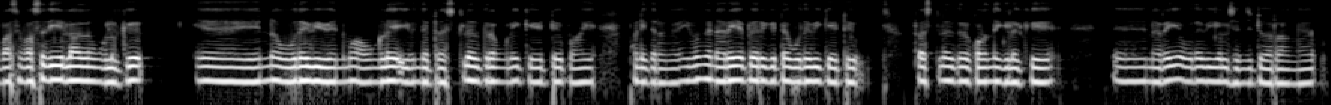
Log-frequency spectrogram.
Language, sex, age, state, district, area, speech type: Tamil, male, 18-30, Tamil Nadu, Coimbatore, urban, spontaneous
